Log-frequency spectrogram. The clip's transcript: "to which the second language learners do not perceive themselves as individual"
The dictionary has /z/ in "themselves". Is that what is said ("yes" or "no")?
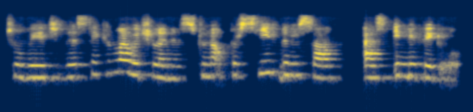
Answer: no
